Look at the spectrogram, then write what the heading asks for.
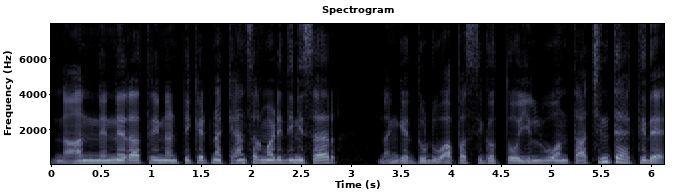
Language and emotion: Kannada, fearful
